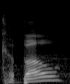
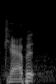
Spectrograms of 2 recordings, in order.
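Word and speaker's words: Cabot: Yes, that's how you pronounce the town. Cab B O T. Not Kabo, not Kbot. It's Kat.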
